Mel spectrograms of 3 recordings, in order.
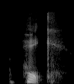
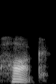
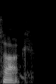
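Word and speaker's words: Haake: I'm pronouncing it right Thomas hake or Thomas Hackett from uh Meshuggah Mark and Chris thank you pronounce it Hawk Hawk Thomas Hawk Thomas Hawk I don't know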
